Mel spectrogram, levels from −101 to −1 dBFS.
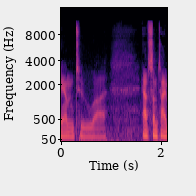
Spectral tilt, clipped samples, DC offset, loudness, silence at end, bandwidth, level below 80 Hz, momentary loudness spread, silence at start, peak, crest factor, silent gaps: -4.5 dB/octave; under 0.1%; under 0.1%; -40 LUFS; 0 s; 11.5 kHz; -58 dBFS; 21 LU; 0 s; -20 dBFS; 22 dB; none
